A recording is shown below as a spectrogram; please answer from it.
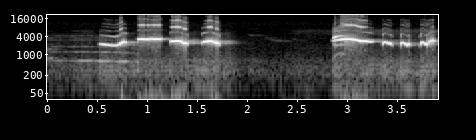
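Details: Orange-headed thrush song meant to get a silent bird singing quickly: a phrase of four loud, clear whistles, a short silence, then a bright drawn-out whistle followed by a rapid string of chirping notes.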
